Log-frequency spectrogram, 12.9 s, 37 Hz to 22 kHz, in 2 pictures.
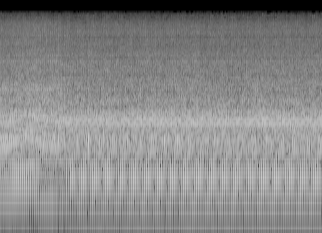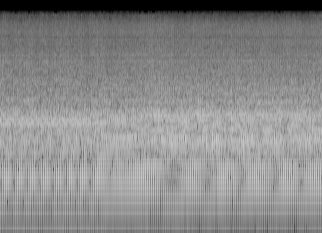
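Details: Briggs & Stratton Platinum 21hp mower engine after topping up oil, old air filter on: fairly steady speed but note wavers and dips midway; uneven running, owner plans carburetor cleaning and tweaking.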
